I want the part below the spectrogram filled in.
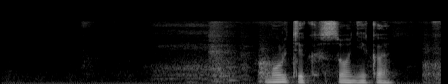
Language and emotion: Russian, neutral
